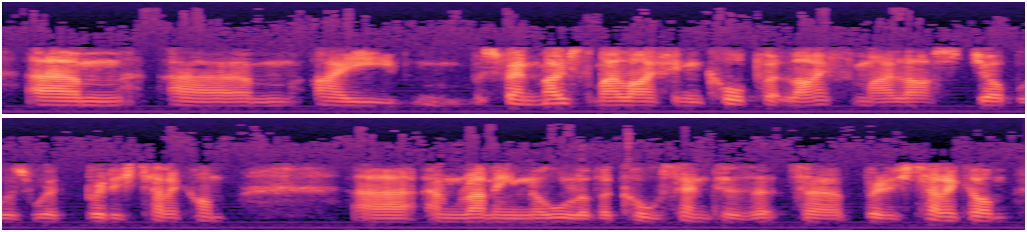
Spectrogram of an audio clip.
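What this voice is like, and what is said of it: English accent. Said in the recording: “You can tell from my accent, I was actually originally born in England.”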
